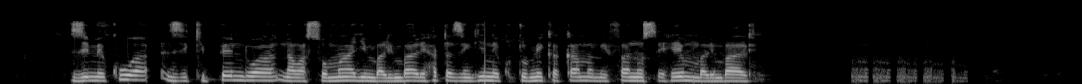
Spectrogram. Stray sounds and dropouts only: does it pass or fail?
fail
